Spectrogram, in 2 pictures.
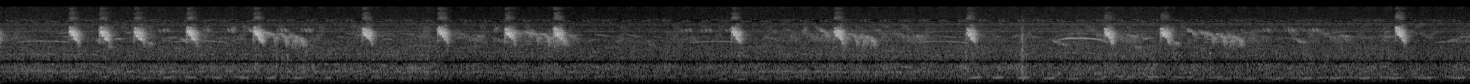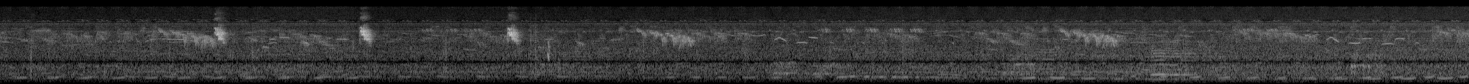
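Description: Baya weavers calling: a run of short, sharp chirps, close together at first and then spaced out, with buzzy notes sliding downward in the second half.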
